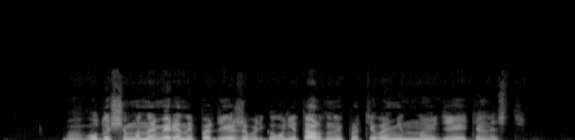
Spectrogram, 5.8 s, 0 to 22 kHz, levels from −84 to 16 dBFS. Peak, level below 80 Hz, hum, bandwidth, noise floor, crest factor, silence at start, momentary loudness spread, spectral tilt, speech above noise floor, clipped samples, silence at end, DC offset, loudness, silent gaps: -2 dBFS; -58 dBFS; none; 9 kHz; -73 dBFS; 20 dB; 0.65 s; 13 LU; -7 dB/octave; 50 dB; under 0.1%; 0.7 s; under 0.1%; -23 LUFS; none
